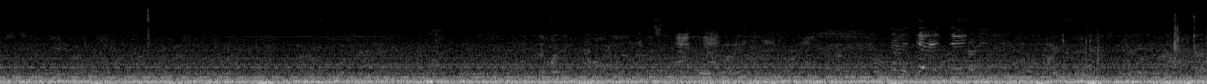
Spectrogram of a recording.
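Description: Airliner cabin noise while taxiing after landing: a steady low rumble from the idling engines, with a few constant hums running through it. Faint, indistinct passenger voices are heard now and then.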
